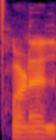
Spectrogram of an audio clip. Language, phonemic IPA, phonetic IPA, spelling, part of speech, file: Pashto, /xwa.ɽəl/, [xʷa̝.ɽə́l], خوړل, verb, خوړل.ogg
- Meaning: to eat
